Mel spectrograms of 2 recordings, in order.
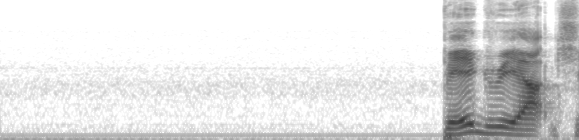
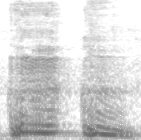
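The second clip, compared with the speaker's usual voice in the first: throat clear; 5 semitones higher, 14 dB quieter than usual. Real, not acted. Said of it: "trying to clear my throat".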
